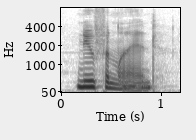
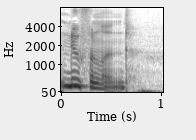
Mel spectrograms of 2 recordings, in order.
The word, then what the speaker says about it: Newfoundland: It's pronounced Newfoundland, not Newfoundland.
